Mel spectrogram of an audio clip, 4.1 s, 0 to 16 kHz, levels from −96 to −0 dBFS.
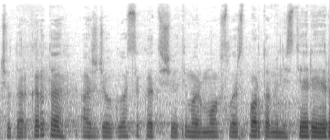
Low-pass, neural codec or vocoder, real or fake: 14.4 kHz; vocoder, 48 kHz, 128 mel bands, Vocos; fake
